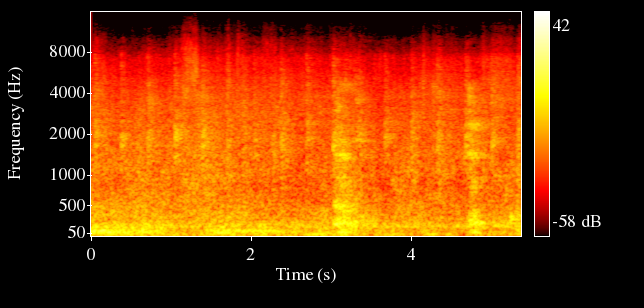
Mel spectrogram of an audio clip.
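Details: Pigs known as the Saigo-chans drinking water, filmed from the front; two short, low grunts about two seconds apart stand out over steady lapping, splashing and clicking noises.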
